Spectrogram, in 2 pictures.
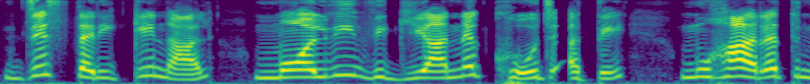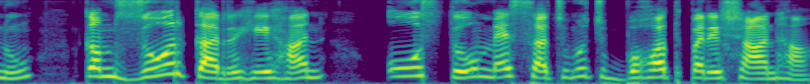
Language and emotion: Punjabi, angry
